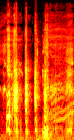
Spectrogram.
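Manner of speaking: high, airless giggle fit; breathless wheezing laugh. Real, not acted. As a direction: silent shaking laugh. Retelling absurd phone call.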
